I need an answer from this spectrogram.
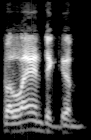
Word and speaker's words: Vallandigham: dig it's it's Vallon v Vallandigham so it's pronounced Vallandigham he became the supreme commander and out of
